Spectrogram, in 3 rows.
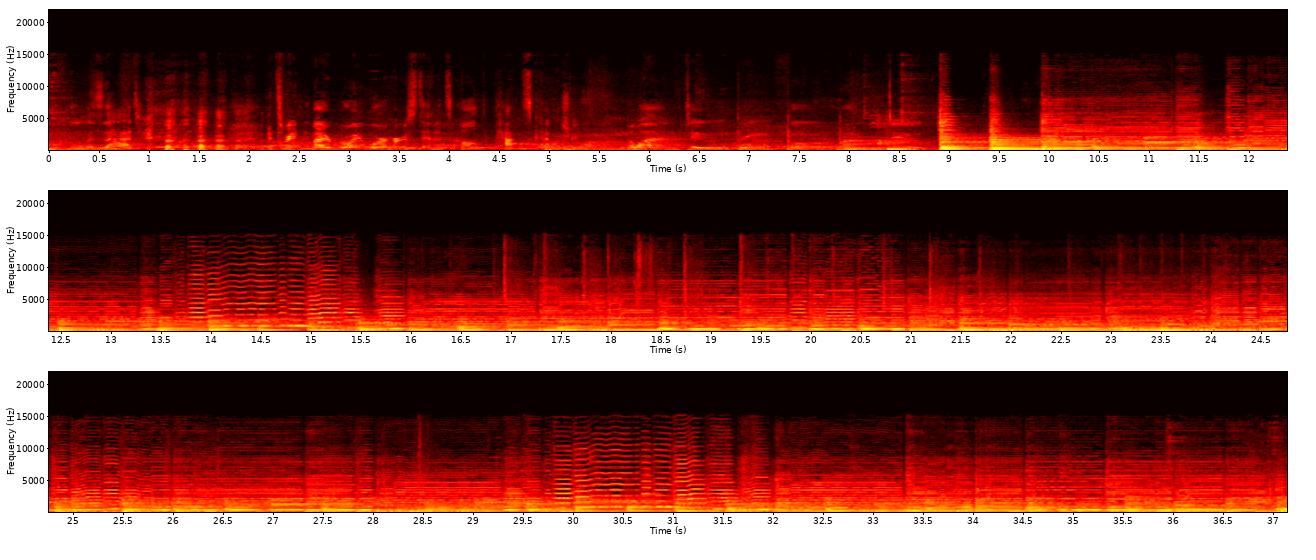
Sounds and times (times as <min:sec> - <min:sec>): Violin, fiddle: 0:08.2 - 0:37.1.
